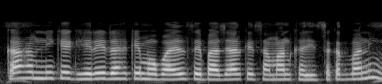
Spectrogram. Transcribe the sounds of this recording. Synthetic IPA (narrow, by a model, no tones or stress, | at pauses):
kaːɦəmnikeɡʱeːɾeɾəɦkemoːbaːɪlsebaːd͡ʒaːɾkesaːmaːnxəɾiːd̪səkət̪baːni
